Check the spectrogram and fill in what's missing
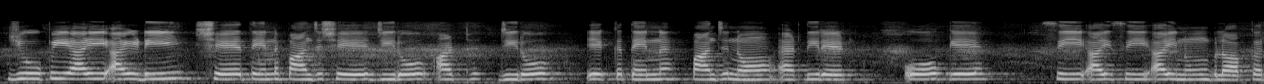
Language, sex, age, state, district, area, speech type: Punjabi, female, 30-45, Punjab, Shaheed Bhagat Singh Nagar, urban, read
